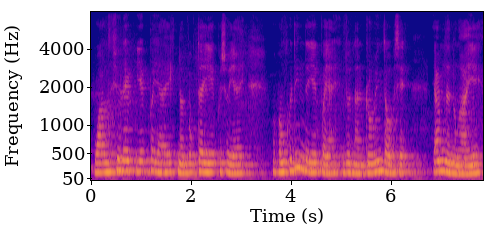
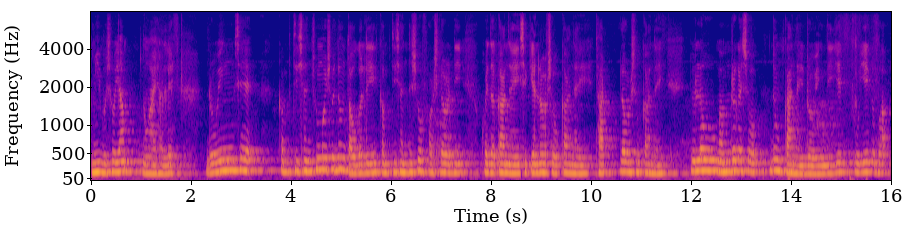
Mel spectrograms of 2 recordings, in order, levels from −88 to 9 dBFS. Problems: background conversations at intervals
